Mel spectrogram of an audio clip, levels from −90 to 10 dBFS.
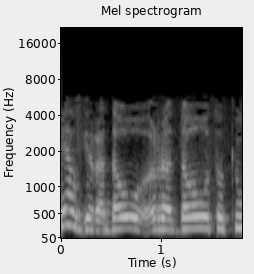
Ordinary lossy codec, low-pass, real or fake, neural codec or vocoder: MP3, 24 kbps; 7.2 kHz; real; none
